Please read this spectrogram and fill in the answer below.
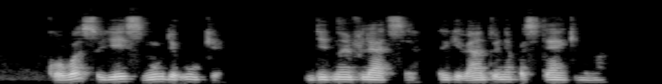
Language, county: Lithuanian, Telšiai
